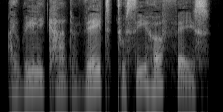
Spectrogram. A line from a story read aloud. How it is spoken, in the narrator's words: Granny said softly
